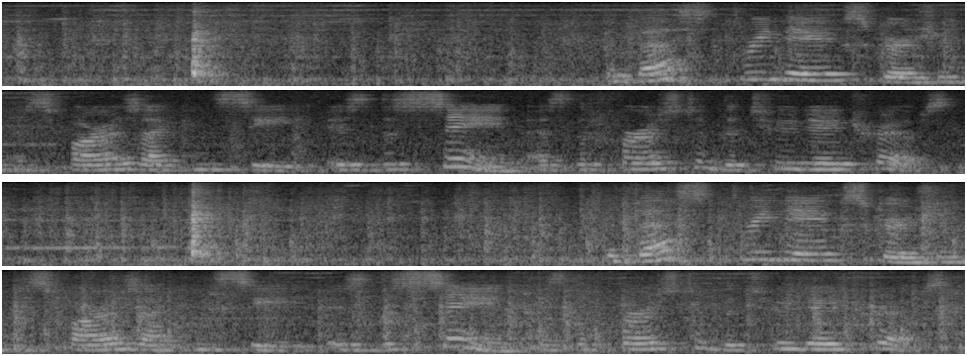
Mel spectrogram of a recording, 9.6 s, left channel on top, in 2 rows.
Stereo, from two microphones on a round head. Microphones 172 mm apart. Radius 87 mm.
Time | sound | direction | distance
0.9 | tapping | 75° right (ahead or behind) | 2 m
3.0 | a woman speaking | 60° right (ahead or behind) | 3.5 m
